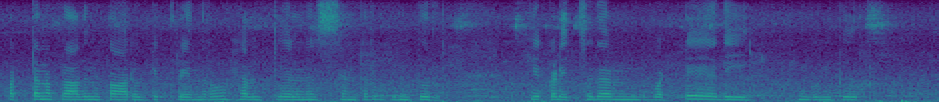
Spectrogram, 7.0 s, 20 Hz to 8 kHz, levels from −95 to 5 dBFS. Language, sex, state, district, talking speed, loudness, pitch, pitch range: Telugu, female, Andhra Pradesh, Guntur, 110 wpm, -40 LUFS, 225 Hz, 215-230 Hz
